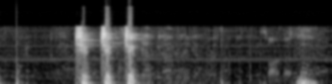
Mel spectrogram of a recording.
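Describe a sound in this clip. A man speaks loudly through a microphone.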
